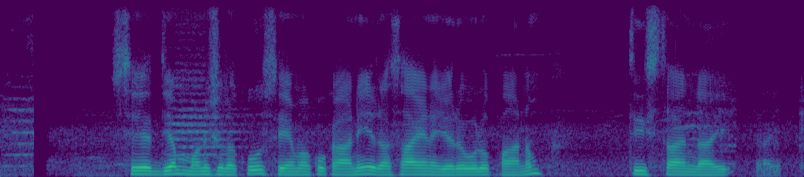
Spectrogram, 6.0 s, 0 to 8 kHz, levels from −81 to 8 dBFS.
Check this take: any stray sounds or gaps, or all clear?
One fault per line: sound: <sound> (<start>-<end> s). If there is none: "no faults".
sound: laugh (5.7-5.9 s)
